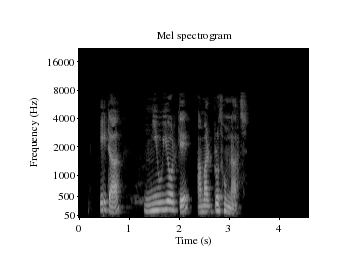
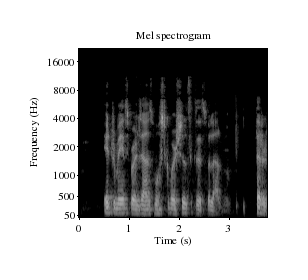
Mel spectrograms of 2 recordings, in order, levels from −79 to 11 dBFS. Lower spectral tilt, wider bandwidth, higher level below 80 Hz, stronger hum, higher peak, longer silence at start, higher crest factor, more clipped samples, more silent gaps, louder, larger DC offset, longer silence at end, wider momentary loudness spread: first, -6.5 dB/octave vs -3.5 dB/octave; second, 7.8 kHz vs 11.5 kHz; about the same, -66 dBFS vs -62 dBFS; neither; second, -10 dBFS vs -4 dBFS; about the same, 0.4 s vs 0.5 s; about the same, 18 dB vs 22 dB; neither; first, 2.28-2.36 s vs none; about the same, -26 LUFS vs -25 LUFS; neither; first, 1.25 s vs 0 s; second, 9 LU vs 20 LU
